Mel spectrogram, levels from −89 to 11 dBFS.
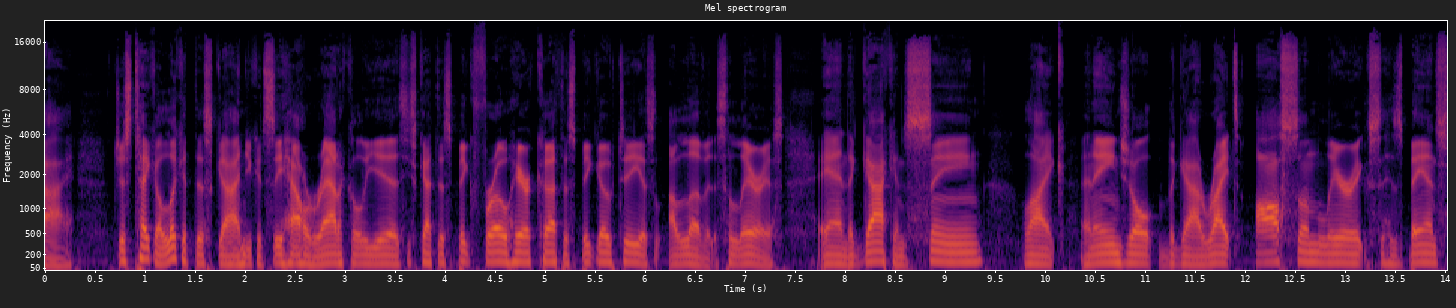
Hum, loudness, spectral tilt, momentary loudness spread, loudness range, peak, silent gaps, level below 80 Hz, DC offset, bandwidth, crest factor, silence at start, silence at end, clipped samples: none; -30 LUFS; -4.5 dB/octave; 9 LU; 2 LU; -12 dBFS; none; -54 dBFS; under 0.1%; over 20 kHz; 20 dB; 0 s; 0 s; under 0.1%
